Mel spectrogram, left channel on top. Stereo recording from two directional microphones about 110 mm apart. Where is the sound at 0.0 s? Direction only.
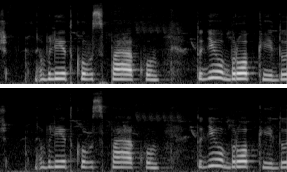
35° left (ahead or behind).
